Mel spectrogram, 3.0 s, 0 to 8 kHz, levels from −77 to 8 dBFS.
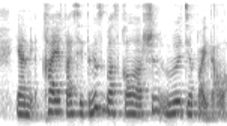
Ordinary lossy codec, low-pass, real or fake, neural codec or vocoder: none; 7.2 kHz; real; none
